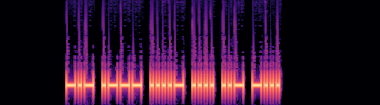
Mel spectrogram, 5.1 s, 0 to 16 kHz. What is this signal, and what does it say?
Morse code, heard as a keyed tone, about 32 wpm, 700 Hz. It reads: KJ4HUB
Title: USA Call Signs - 6 Characters - 2x Character Spacing - 30wpm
